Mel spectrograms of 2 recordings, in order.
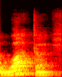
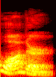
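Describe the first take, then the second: First: It is said with a British accent. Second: It is said with an American accent. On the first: "o cara que tá no Reino Unido, que não fala water, ele fala water" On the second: "o cara que vai falar water nos Estados Unidos"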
